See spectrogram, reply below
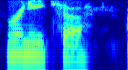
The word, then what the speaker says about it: Renita: Last name is Z, like zebra, I-E-S as in Sam, Z-I-E-S. – Okay, and your first? – Renita, R-E-N-I-T-A.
